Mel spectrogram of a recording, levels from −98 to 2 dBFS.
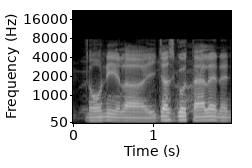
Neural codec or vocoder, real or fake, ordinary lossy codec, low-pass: none; real; none; none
